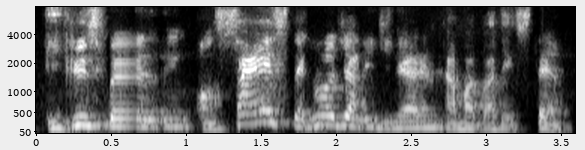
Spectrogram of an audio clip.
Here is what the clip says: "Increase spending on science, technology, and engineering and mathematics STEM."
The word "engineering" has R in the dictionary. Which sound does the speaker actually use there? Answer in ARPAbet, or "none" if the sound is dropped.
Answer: none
